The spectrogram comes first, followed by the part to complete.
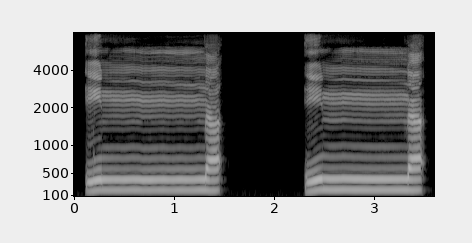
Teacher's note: ادغمت النون الاولى الساكنه في النون الثانيه المتحركه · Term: النون المشدده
